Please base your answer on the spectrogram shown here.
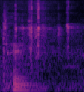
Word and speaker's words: Ting: He's saying it's pronounced Ting. Ting. I believe you're correct, and I was wrong.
